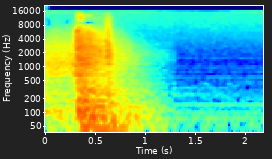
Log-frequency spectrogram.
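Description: A whoosh sound effect swells up and ends in a sharp, slam-like hit about a third of a second in, then fades away within about a second. It is a transition sting under a logo wipe.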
